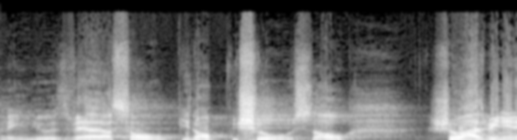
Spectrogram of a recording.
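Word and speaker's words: Shure: Okay, so just based on the comments from our previous speaker, so it's pronounced Shu.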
